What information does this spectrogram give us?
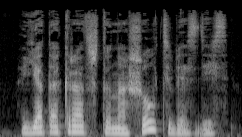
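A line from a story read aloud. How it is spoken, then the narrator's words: Near purr. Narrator (Russian): почти промурлыкал он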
